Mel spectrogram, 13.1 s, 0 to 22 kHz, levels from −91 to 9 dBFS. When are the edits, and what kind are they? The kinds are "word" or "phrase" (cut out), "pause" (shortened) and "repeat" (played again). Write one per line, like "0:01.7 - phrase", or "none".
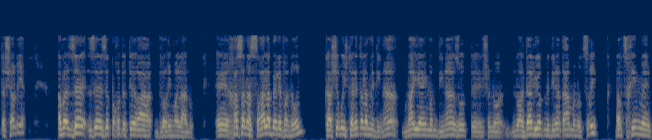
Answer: none

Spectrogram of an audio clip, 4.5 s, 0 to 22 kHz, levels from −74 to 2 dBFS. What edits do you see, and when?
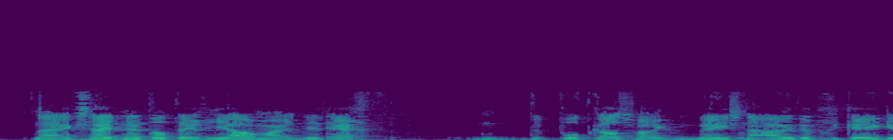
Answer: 0:01.6 - word

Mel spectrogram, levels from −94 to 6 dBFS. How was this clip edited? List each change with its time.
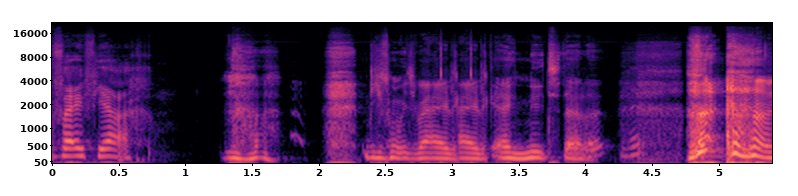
0:02.5 - word
0:03.0 - repeat

